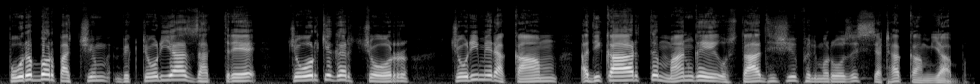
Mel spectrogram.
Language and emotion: Kashmiri, neutral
